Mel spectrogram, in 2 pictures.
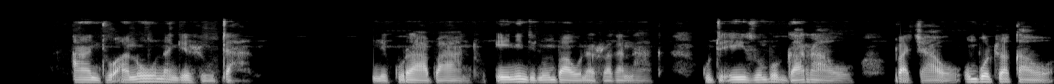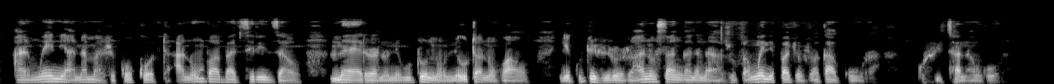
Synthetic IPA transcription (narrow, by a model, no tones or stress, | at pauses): antʰṵa̰no̞ːnaŋɡe̞ʐe̞utano | ne̞kuɾapaːntʰuinindino̞mbaonaʐakanakḁkutieizo̞mbo̞ɡʱaɾawo̞pa̰t͡ʃa̰woumbo̞t͡ʂa̰kawo̰amwe̞nia̰namaʐiko̞ko̞̰taa̰no̞̰mbaɓat͡siɾid͡zawomaereranonḛuo̰ne̞̰utano̞̰ɦwawo̞ŋɡe̞kutiʐiro̞ʐaːno̞saŋɡananaʐo̞pamwe̞nipat͡ʃo̞ʐakakura | kuʐit͡sanaŋɡuːra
